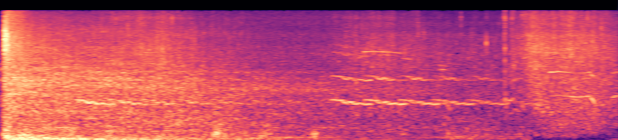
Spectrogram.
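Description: Waves wash gently onto a sandy shore.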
